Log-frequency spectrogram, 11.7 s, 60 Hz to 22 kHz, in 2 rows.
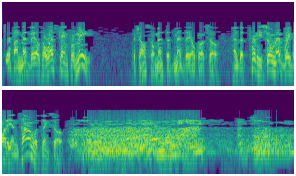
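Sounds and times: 
speech: 0.0s - 1.9s, 2.6s - 8.2s, 8.9s - 9.9s
car engine revving as car pulls away: 7.1s - 11.6s.

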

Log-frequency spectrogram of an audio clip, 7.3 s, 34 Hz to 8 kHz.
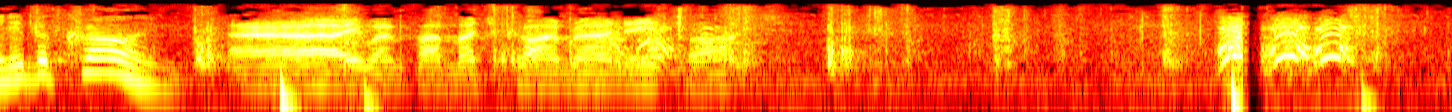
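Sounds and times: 
speech: 0.0s - 4.2s
dog barking excitedly: 3.0s - 3.8s, 6.1s - 7.0s.

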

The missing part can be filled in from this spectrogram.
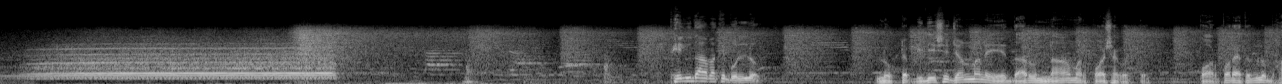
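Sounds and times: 
train steam whistle: 0.2s - 3.6s
hissing steam from a train pulling away: 0.9s - 12.8s
speech: 6.7s - 7.8s, 8.8s - 12.8s.

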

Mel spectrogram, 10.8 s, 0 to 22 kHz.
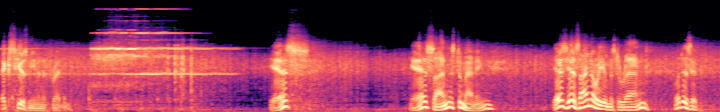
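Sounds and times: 
speech: 0.0s - 1.3s, 4.1s - 4.8s, 6.2s - 7.6s, 8.3s - 10.7s
old-style telephone bell ringing: 1.4s - 3.7s.

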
